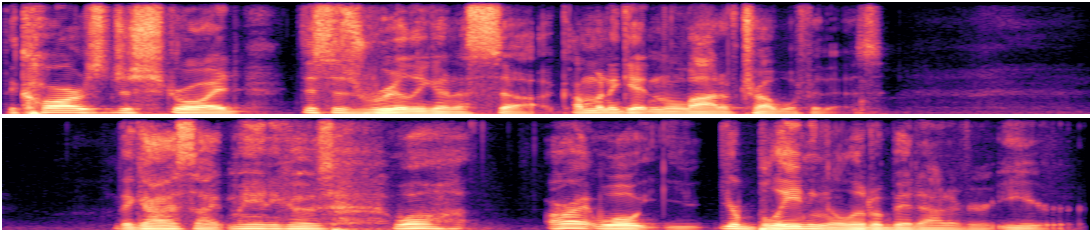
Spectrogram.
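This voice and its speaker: Young dude rambling through a story, like, dude, mid pitch, relaxed chat. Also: male voice, normal speed. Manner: rambling, many fillers like "like" and "dude". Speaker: podcast guest. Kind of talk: casual storytelling.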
